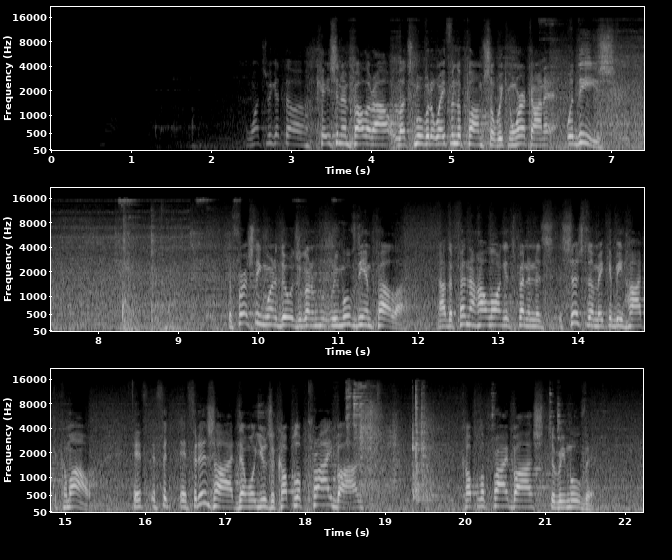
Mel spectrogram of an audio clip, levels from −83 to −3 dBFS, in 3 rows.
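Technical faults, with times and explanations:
0.00–3.75 s, truncation distortion on a fade: the fade-in starts gritty, worst from 0.00 to 2.19 s, then clears as the level rises to 3.75 s. The gain stage rounds each sample to too coarse a step without dither, which fits a 12-bit stage, so at low levels the waveform collapses into a few square steps.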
